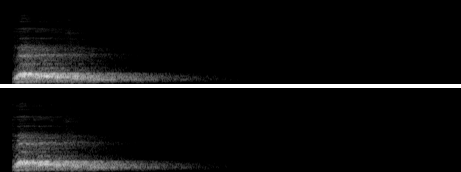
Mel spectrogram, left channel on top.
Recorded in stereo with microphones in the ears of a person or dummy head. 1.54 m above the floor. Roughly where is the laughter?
Right.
